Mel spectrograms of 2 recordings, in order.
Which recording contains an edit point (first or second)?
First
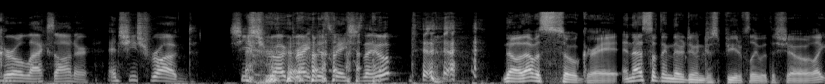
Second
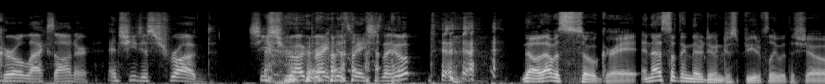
first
